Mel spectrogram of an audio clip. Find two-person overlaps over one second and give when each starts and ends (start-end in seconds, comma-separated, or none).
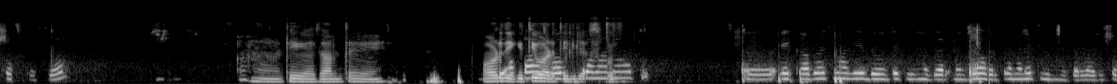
4.8-6.1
